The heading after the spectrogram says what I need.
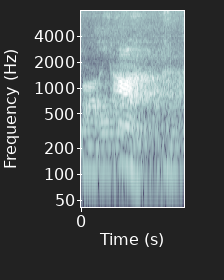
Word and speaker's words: القارعة: Qari'ah hamzah dengan Qari'ah ain beda artinya.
